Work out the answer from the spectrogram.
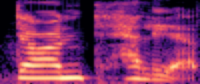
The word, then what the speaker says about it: Don Calya: Don Calya, but Don.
